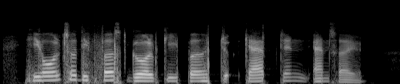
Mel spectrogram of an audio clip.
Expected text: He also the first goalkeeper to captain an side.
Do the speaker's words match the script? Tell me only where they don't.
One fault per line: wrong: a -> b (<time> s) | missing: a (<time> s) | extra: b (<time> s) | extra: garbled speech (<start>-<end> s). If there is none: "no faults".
no faults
